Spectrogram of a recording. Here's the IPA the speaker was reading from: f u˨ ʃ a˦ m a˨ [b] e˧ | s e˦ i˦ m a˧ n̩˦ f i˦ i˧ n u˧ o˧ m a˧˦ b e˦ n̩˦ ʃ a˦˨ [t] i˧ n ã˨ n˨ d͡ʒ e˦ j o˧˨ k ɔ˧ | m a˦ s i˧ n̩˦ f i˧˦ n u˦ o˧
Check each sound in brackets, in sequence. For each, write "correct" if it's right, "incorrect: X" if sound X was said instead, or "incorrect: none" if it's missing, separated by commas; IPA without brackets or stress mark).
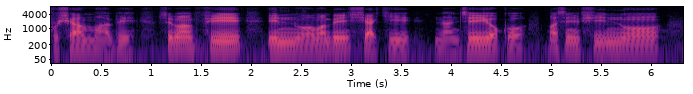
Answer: correct, incorrect: k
